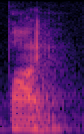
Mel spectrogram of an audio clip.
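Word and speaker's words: φ: Nah, untuk huruf itu dibaca dengan pi. Oke. Bacanya pi atau pi bacanya. Oke, seperti kue pie ya, tapi ini ada h-nya. Jadi pi.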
